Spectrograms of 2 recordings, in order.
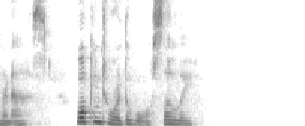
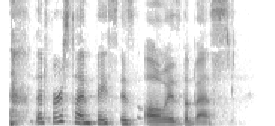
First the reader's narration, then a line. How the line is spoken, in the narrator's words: he said with a chuckle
